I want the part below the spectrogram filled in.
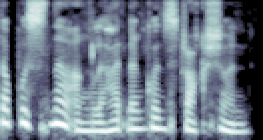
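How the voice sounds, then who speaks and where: A woman voicing a gentle, devoted man in love in an audiobook, speaking tenderly and sincerely. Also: low voice, sing-song, normal speed, no room sound, clean studio sound. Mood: tender, grateful. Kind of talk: audiobook character dialogue.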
